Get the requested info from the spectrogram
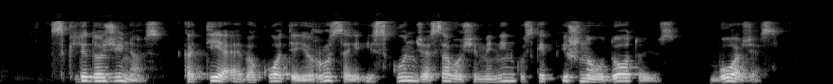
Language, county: Lithuanian, Šiauliai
